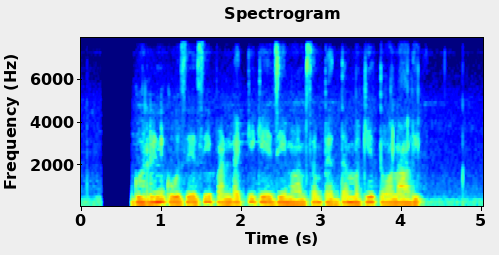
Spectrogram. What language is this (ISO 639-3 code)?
tel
